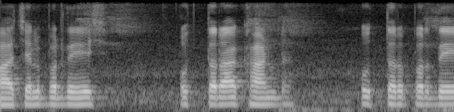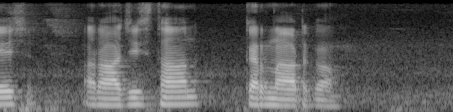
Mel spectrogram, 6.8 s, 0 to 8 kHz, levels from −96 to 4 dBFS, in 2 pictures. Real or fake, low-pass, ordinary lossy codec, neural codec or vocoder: real; 7.2 kHz; none; none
